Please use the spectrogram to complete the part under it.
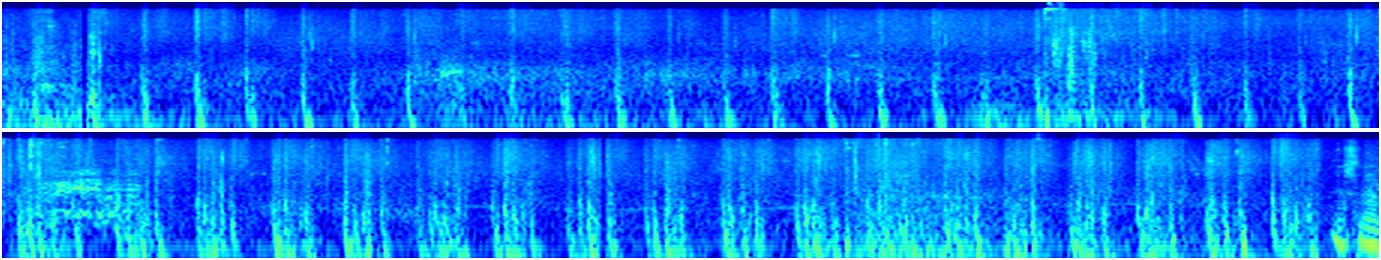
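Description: Horse hooves clip-clop in a steady, brisk rhythm in the samurai video game Ghost of Yotei, running continuously at close range with some ambient game sounds mixed in.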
